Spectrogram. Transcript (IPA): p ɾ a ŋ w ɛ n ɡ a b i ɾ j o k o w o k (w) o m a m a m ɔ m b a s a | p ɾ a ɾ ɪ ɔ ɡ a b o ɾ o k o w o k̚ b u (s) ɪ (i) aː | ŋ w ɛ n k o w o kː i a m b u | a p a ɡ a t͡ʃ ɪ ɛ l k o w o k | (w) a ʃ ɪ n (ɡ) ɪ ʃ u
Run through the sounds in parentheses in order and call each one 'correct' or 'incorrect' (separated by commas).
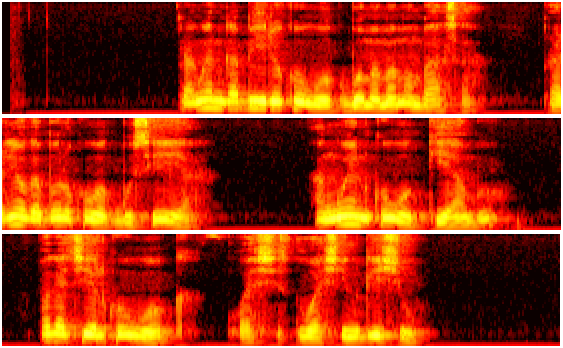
incorrect, correct, incorrect, correct, correct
